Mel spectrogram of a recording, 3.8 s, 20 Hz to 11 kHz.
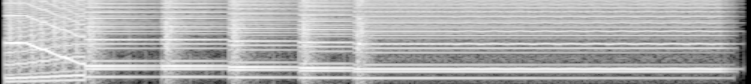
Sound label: death; sonic 8bit; sonicchaos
